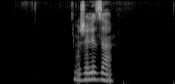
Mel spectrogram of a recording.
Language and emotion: Russian, neutral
